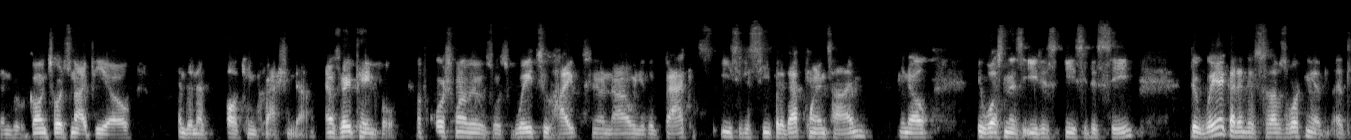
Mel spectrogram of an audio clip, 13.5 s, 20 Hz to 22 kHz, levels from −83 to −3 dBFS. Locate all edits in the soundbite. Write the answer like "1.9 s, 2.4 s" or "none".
4.1 s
